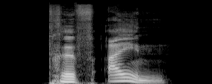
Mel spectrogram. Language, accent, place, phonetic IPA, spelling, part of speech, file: German, Germany, Berlin, [ˌtʁɪf ˈaɪ̯n], triff ein, verb, De-triff ein.ogg
- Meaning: singular imperative of eintreffen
